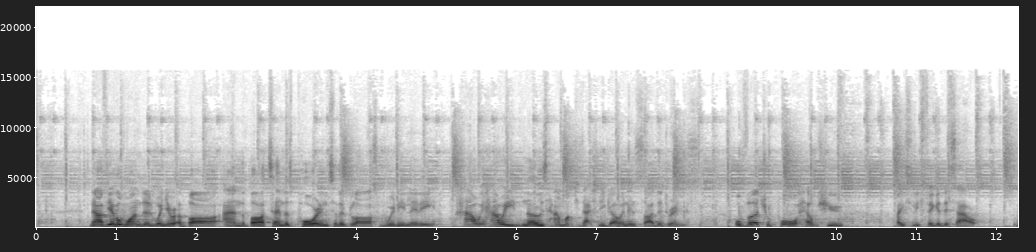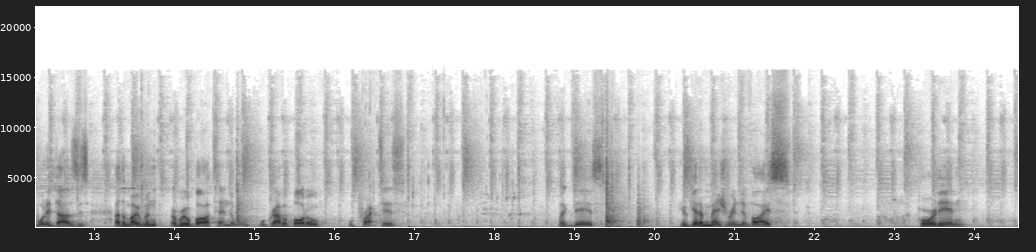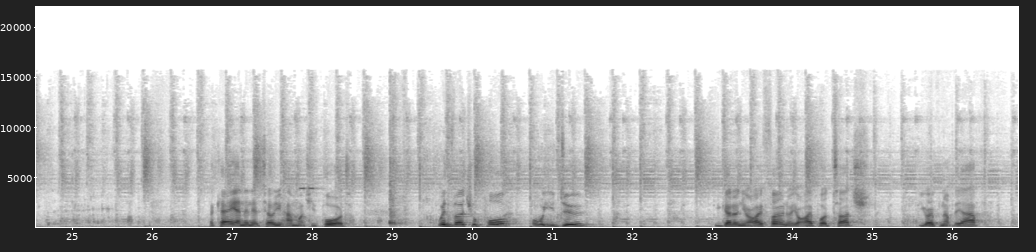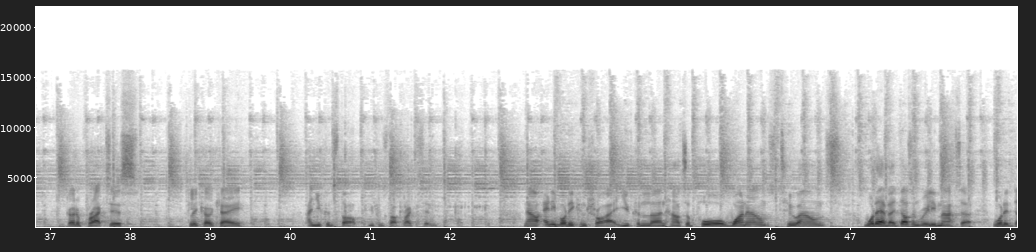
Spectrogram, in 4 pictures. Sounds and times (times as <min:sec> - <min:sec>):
Music: 0:00.0 - 0:49.0
Speech: 0:00.7 - 0:10.2, 0:10.8 - 0:16.9, 0:18.8 - 0:19.4, 0:20.3 - 0:21.7, 0:23.3 - 0:24.0, 0:26.7 - 0:28.5, 0:29.6 - 0:31.5, 0:33.0 - 0:35.0, 0:35.6 - 0:36.4, 0:37.2 - 0:38.1, 0:38.7 - 0:39.5, 0:40.2 - 0:41.8, 0:42.9 - 0:49.0.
